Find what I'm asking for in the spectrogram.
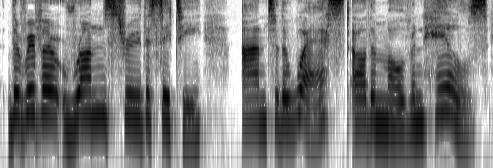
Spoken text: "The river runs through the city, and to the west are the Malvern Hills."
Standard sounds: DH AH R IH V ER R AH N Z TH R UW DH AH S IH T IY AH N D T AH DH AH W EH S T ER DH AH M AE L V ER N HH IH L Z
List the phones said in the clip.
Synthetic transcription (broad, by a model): DH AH R IH V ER R AH N Z TH R UW DH AH S IH T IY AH N T AH DH AH W EH S T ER DH AH M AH L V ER N HH IH L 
